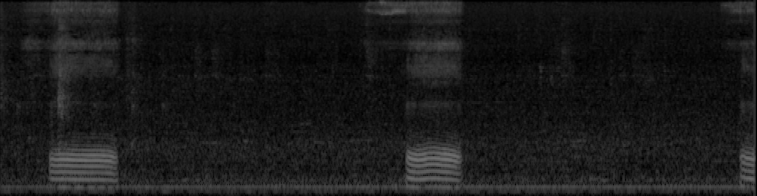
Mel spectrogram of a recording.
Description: This is my adorable dog, he is snoring in my arms like a baby.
